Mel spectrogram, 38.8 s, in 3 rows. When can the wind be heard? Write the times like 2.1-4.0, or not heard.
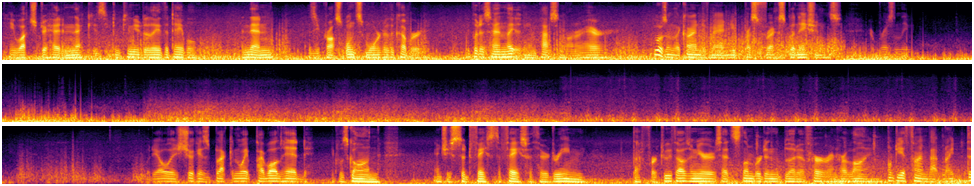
0.0-38.7.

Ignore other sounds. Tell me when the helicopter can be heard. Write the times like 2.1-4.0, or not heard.
not heard.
